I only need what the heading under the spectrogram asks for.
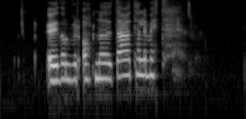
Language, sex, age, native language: Icelandic, female, 40-49, Icelandic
